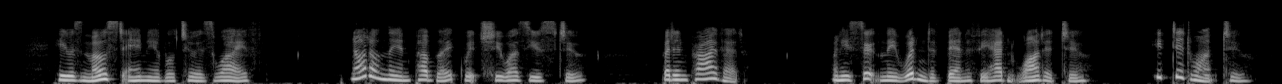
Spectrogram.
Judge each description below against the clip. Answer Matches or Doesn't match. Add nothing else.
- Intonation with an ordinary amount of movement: Matches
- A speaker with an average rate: Matches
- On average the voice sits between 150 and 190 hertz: Matches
